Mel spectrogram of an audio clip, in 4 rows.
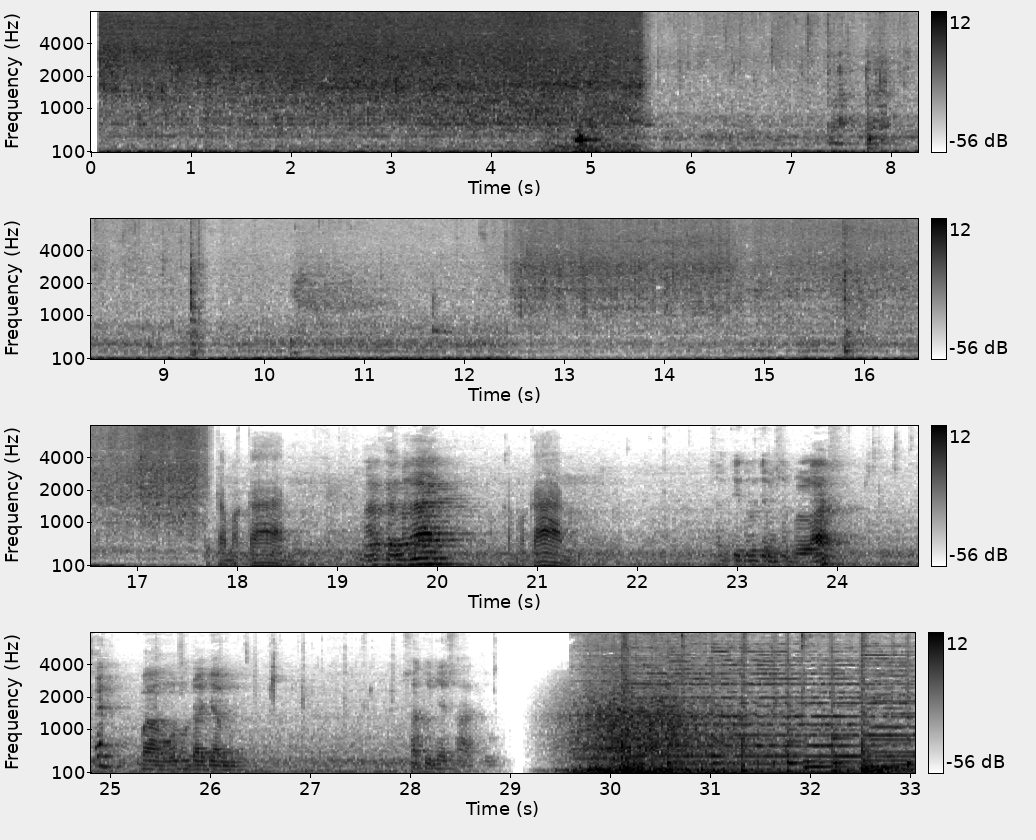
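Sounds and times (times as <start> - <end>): fish frying in hot oil: 0.1 - 11.1, 11.9 - 17.7
vegetables sizzling stir-fried: 0.1 - 17.8.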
